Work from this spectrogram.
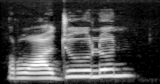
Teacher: روا کو پر پڑھیں گے کیونکہ زبر ہے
